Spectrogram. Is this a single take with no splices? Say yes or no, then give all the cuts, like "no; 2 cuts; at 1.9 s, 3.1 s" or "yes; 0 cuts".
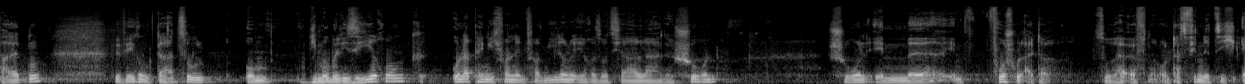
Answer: yes; 0 cuts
